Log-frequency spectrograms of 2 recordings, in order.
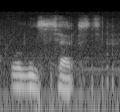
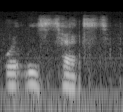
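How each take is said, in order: Both takes have the same delivery.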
